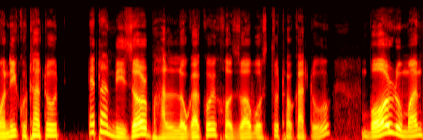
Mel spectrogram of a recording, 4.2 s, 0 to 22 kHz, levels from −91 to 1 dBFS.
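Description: It's a speech clip with comfort noise in place of the background twice: 0.77–0.89 s, just before "এটা নিজৰ ভাললগাকৈ", and 3.49–3.61 s. Each time, 120 ms of real background becomes flat, featureless hiss, about 3 dB different in level the first time, likely from Opus discontinuous transmission.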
